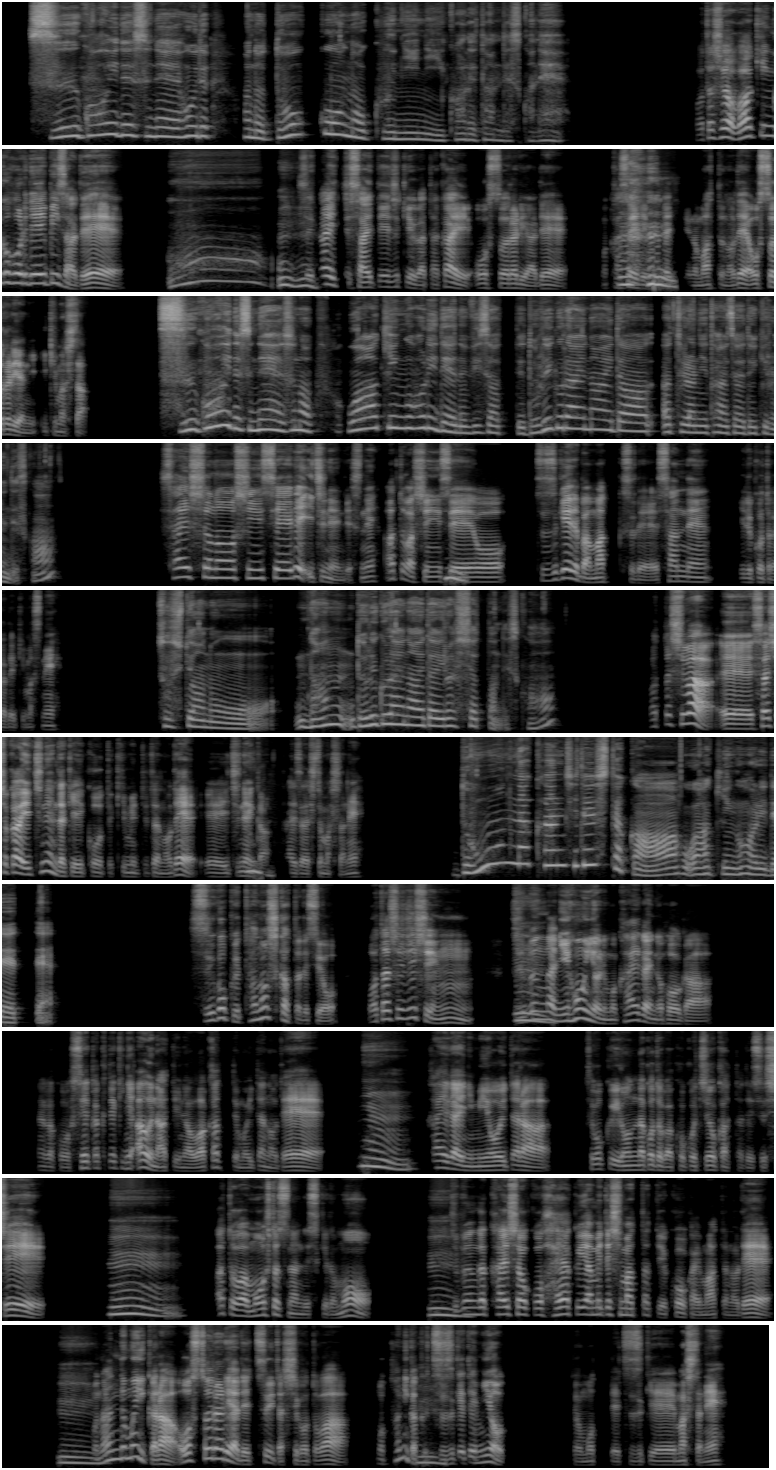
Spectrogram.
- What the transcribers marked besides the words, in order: joyful: "すごいですね"; joyful: "おお、うん うん"; laughing while speaking: "う、ふん"; surprised: "すごいですね"
- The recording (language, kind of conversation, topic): Japanese, podcast, 失敗からどう立ち直りましたか？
